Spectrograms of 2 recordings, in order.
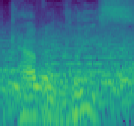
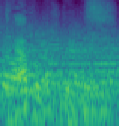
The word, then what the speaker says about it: Cavoclis: That is Cavoclis. That's how you say it. Cavoclis.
